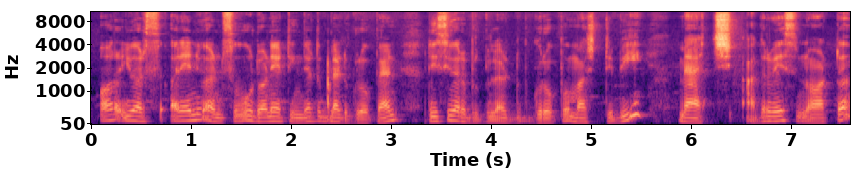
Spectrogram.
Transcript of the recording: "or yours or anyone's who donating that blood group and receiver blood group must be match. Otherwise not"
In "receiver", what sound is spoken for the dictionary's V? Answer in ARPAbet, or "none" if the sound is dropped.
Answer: V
